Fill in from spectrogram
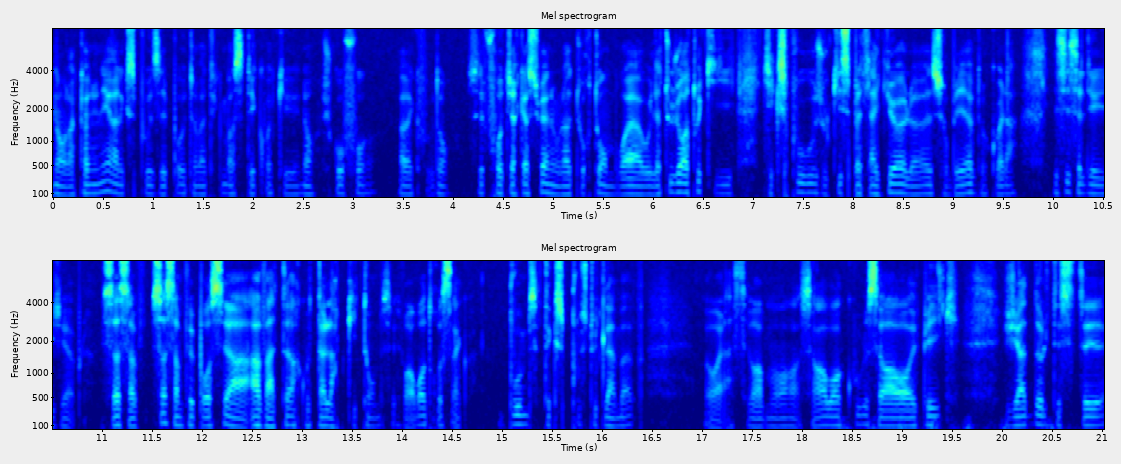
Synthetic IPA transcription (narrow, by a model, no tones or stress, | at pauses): nɔ̃lakanynjɛʁɛlɛksplozɛpaot̪ɔmat̪i̥kmɑ̃se̥t̪ɛkwakinɔ̃ʒ̥ə̥kɔ̃fɔ̃ | avɛkfd̪ɔ̃ | se̥t̪ɛfχɔ̃t̪jɛʁkasɥɛnulat̪uʁt̪ɔ̃bvwalauiljat̪uʒuʁɛ̃t̪χykʲːikʲiɛkspozukʲisə̥pɛt̪laɡʲœløsyʁbeɛfd̪ɔ̃kvwalaisisɛld̪iʁiʒablesasasasaməfɛpɑ̃sea̰ːvat̪aʁkwot̪alaʁpkʲʰit̪ɔ̃bsɛvʁɛ̰mɑ̃t̪χosa̰kwa | b̥umsɛ̥t̪ɛkspoz̥t̪ut̪lamap | vwa̰la̰sɛvʁɛmɑ̃sɛvʁɛmɑ̃kʰulsɛvʁɛmɑ̃epikʲʒeat̪̚d̪ələt̪ɛst̪e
